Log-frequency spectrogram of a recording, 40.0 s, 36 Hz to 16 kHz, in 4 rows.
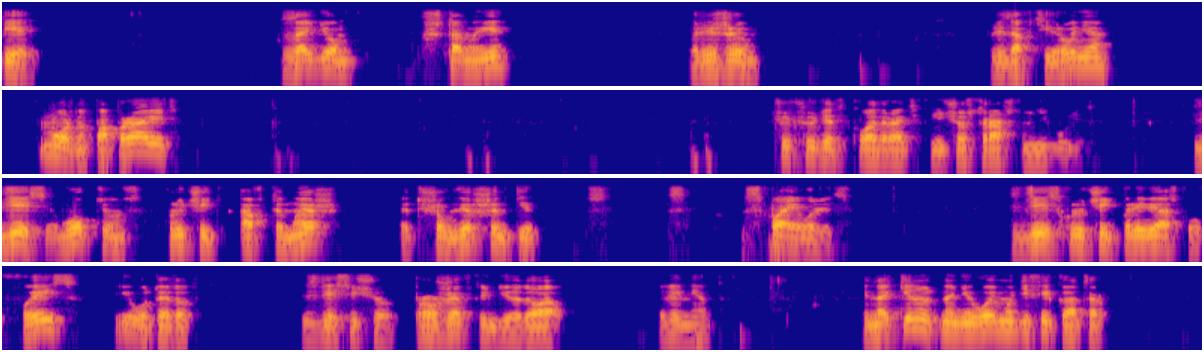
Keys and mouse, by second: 2.0 click, 2.8 click, 7.0 Tab, 8.4 shift+middle click, 10.7 1, 12.2 g, 12.7 click, 13.7 g, 14.5 click, 15.4-16.6 drag, 19.8-23.9 drag, 26.4 shift+middle click, 28.5-34.6 drag, 35.7 shift+middle click, 38.5 click, 39.3-40.0 drag.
